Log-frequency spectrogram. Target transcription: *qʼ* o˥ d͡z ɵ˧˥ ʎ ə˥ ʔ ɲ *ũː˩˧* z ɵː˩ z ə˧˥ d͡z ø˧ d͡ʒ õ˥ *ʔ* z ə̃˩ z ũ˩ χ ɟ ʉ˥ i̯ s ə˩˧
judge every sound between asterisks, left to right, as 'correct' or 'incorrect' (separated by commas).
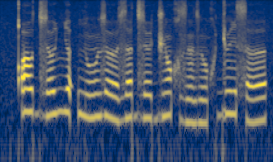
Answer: correct, correct, incorrect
